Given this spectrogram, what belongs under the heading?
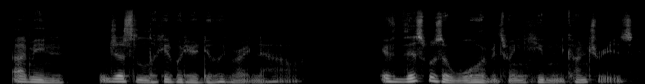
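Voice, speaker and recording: A man's voice: fairly low pitch, no room sound, full character voice. A man playing a sarcastic, seductive, arrogant demon king in an intimate ASMR fantasy roleplay, teasing and condescending as he talks. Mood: sardonic, firm. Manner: sardonic, condescending, teasing, smooth-talking. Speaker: audio roleplay performer.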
